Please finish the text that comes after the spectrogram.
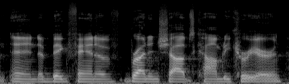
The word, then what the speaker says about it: Brendan: He's a homeless cat and a big fan of Brendan Schaub's comedy career.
